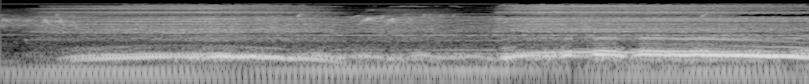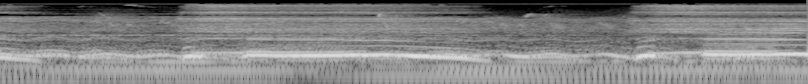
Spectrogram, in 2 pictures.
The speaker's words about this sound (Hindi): पर तभी जवाब में मुझे किसी के गुर्राने की आवाज सुनाई दी, अजीब गुर्राने की आवाज।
